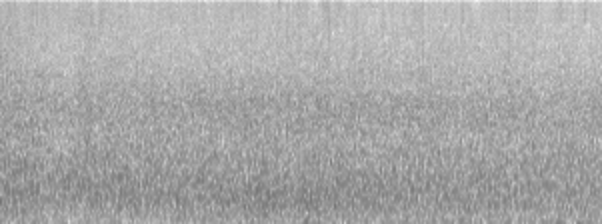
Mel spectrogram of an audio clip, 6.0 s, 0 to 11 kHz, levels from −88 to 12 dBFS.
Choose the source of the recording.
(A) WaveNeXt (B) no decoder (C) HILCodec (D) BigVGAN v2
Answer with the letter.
A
